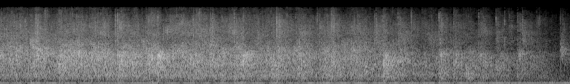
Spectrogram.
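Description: A church crowd claps steadily in a sustained round of applause celebrating an absent man being given a plaque, dense and fairly loud, with many hands blending into a continuous patter that eases slightly toward the end.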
